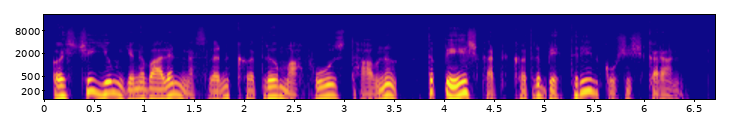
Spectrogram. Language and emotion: Kashmiri, sad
